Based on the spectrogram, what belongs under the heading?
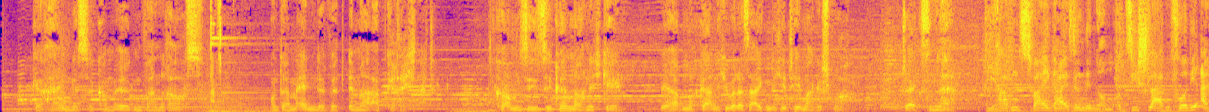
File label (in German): Mann 1, Mann 2; Slow Horses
